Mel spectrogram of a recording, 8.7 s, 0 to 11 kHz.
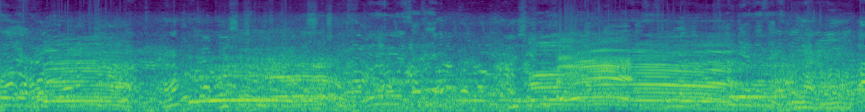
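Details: Sahiwal bull calves at a Chattogram cattle market in Bangladesh on 17 August 2024, being sold to farmers; several loud, drawn-out harmonic moos overlap and repeat, with buyers and sellers talking throughout.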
